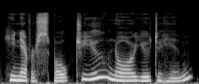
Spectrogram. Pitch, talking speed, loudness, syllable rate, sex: 200 Hz, 270 wpm, -14 LUFS, 6.0 syllables/s, female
